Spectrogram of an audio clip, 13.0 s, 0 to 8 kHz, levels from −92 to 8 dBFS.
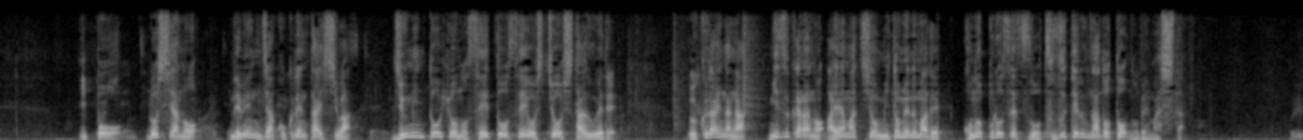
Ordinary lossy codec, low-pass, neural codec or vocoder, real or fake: none; 7.2 kHz; none; real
